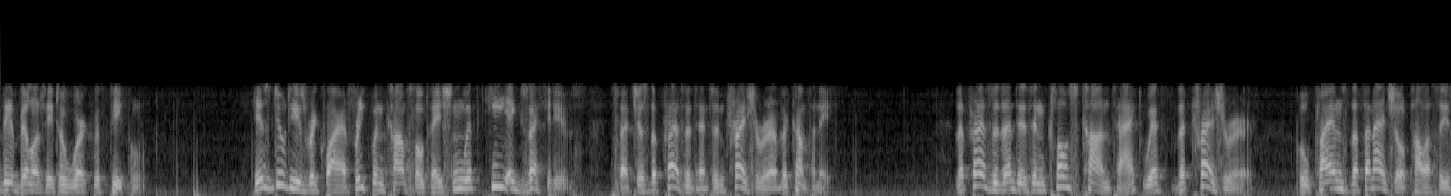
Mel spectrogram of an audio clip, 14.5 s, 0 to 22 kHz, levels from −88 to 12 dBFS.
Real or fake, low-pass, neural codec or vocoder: fake; 3.6 kHz; codec, 24 kHz, 6 kbps, HILCodec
